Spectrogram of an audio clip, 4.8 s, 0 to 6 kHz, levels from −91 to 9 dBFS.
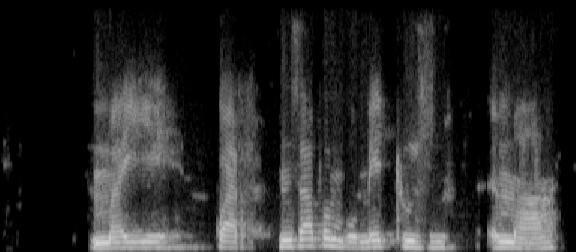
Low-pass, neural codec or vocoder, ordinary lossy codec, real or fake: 5.4 kHz; none; Opus, 16 kbps; real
